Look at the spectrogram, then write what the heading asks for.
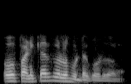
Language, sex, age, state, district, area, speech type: Malayalam, male, 18-30, Kerala, Wayanad, rural, conversation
